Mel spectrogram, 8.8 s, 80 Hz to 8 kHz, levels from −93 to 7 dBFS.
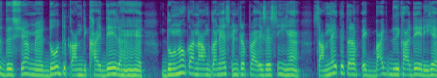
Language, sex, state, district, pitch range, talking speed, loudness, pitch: Hindi, male, Jharkhand, Garhwa, 155-180 Hz, 165 wpm, -15 LUFS, 170 Hz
